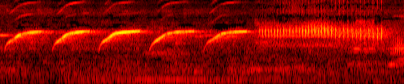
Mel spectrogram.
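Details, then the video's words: Canary in full, vigorous song, used as a lure to provoke other canaries into answering: five rising, upswept whistled syllables repeated about twice a second, then a dense, buzzy trill to the end. "suara burung kenari gacor ini paling ampuh untuk pancingan kenari agar Nyaut emosi"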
